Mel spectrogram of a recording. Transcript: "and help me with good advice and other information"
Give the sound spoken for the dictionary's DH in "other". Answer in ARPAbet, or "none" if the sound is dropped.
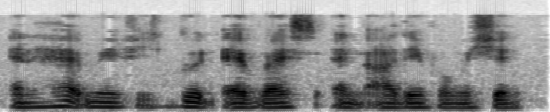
none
